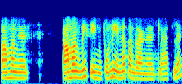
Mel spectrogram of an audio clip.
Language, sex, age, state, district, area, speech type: Tamil, female, 30-45, Tamil Nadu, Dharmapuri, rural, conversation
